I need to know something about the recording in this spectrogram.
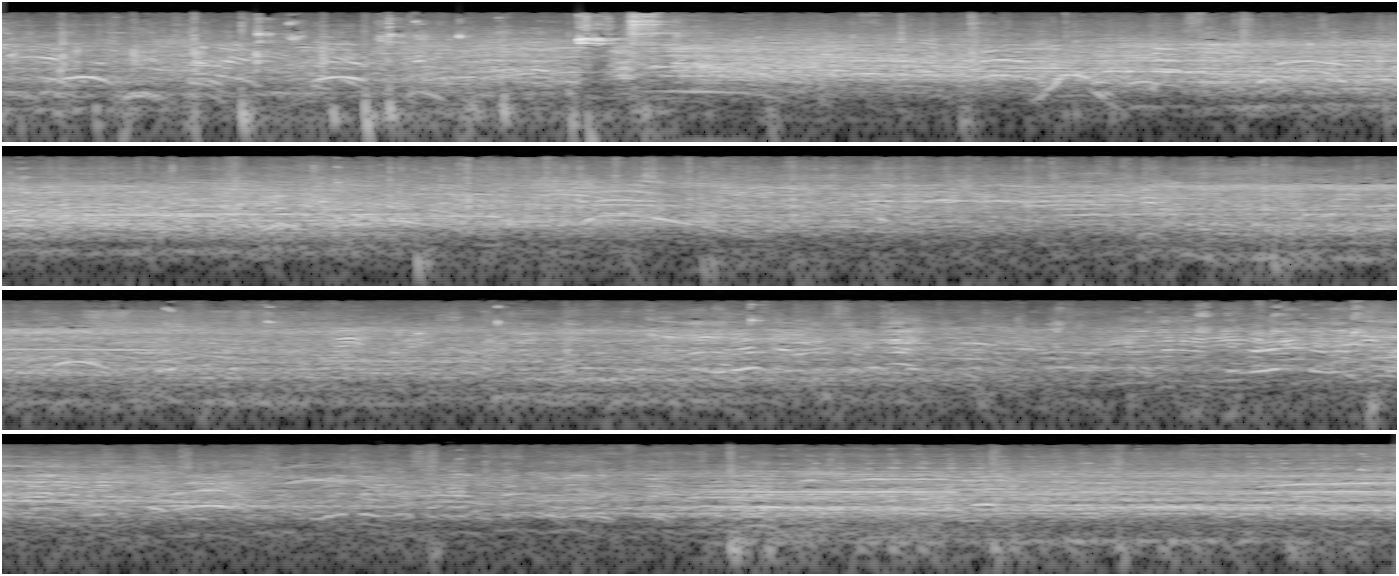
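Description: A crowd cheers and chatters throughout a large echoing arena.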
